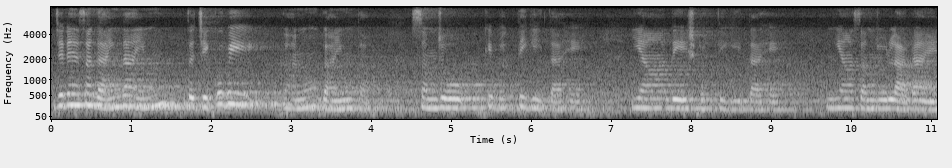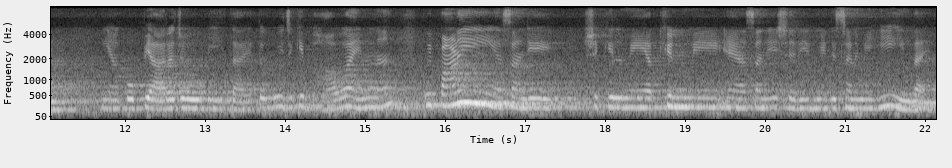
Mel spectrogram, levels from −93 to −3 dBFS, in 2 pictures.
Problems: constant background noise, echo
